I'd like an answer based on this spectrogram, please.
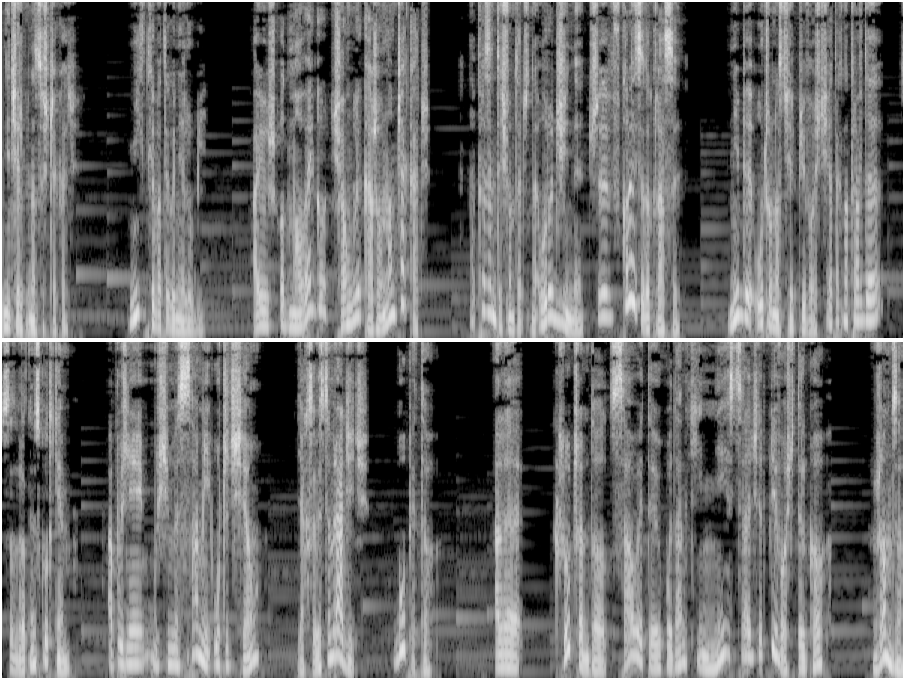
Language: Polish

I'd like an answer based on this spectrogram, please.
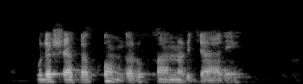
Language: Kinyarwanda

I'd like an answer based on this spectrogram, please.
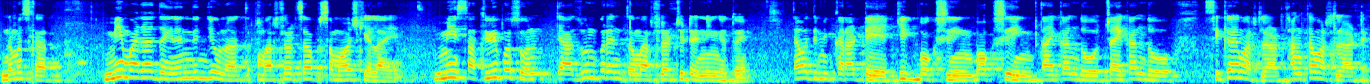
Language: Marathi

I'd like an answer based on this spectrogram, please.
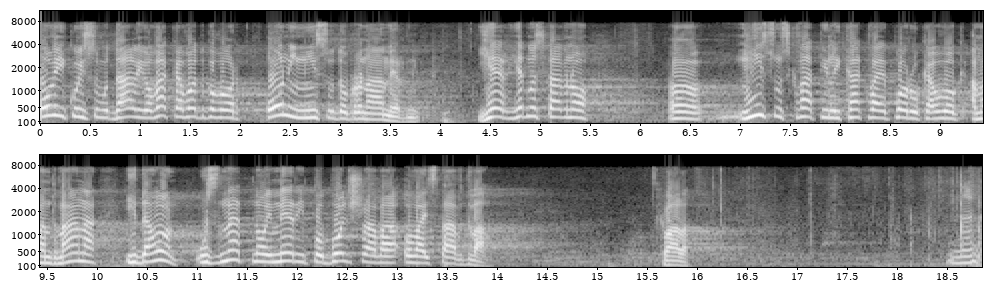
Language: Serbian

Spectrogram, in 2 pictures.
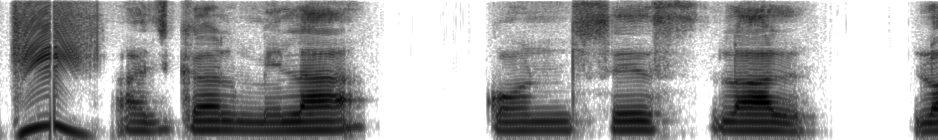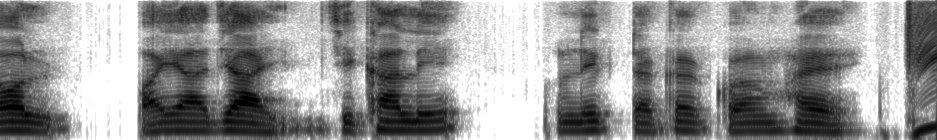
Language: Bangla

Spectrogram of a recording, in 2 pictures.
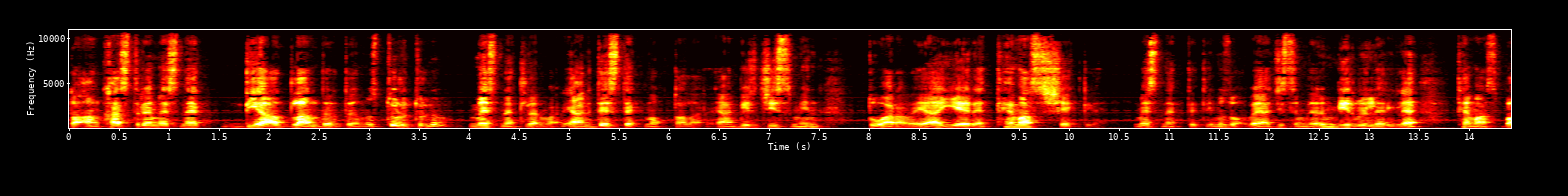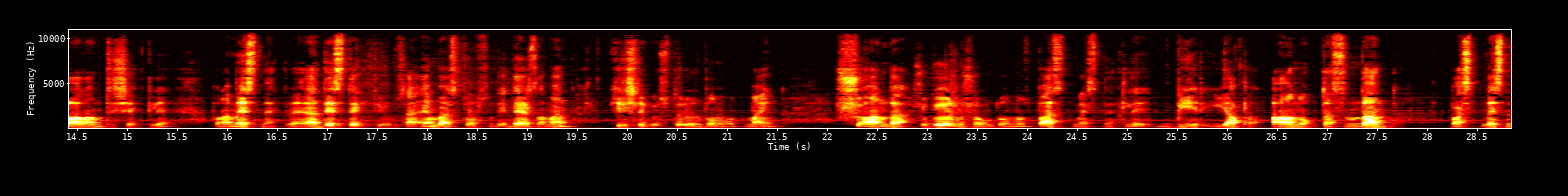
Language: Turkish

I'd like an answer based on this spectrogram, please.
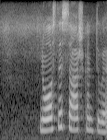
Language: Afrikaans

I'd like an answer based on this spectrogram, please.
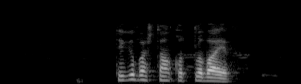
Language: Bashkir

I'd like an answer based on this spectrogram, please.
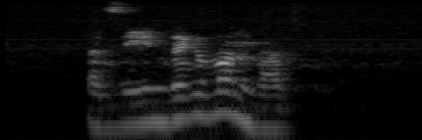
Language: German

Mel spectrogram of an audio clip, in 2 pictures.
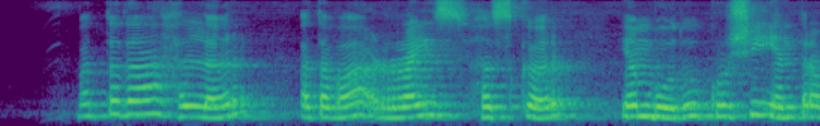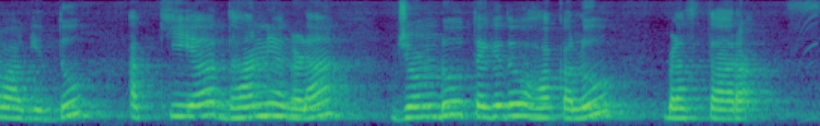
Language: Kannada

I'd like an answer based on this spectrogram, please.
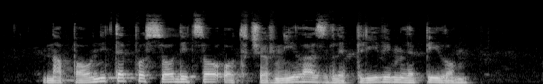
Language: Slovenian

